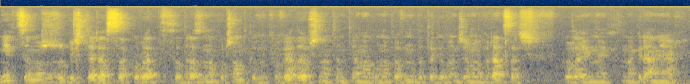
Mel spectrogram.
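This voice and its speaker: The speaker talks at a very fast pace in a Polish accent, with monotone, flat intonation. Noticeable background noise runs underneath. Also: man, very deep, low pitch for a man. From Poland. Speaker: political talk show host. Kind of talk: casual interview. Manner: halting. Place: home room. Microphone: camera far.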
